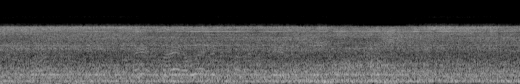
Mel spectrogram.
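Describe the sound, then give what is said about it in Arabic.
A loud, steady roar of airplane jet engines as the plane carrying returnees shuts down its engines, a broad rushing whine that holds at an even level throughout with no pause. “الآن تطفئ الطائرة محركاتها”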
